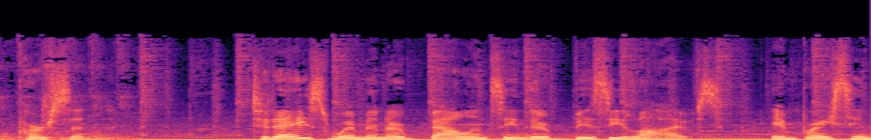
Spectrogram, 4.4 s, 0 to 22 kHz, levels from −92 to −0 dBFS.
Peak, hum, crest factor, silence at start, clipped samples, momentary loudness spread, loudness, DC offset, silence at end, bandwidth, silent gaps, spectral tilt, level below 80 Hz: 0 dBFS; none; 12 dB; 0 s; under 0.1%; 10 LU; -14 LUFS; under 0.1%; 0 s; 17 kHz; none; -5.5 dB/octave; -22 dBFS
